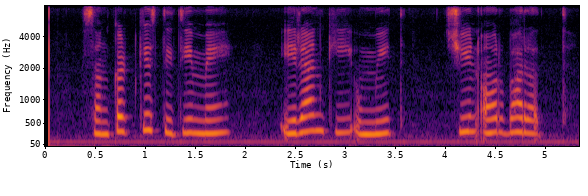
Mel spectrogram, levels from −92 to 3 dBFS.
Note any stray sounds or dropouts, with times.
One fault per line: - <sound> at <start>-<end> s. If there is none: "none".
none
